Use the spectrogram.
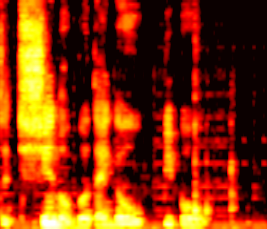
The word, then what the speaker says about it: Xeno: By the way, I pronounce it Xeno, but I know people say Zeno. It's mostly because here in my language the X sound is a different sound most of the times.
